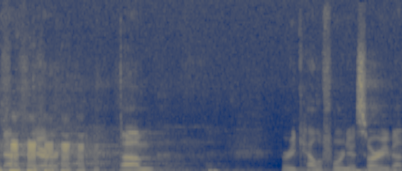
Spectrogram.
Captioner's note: audience laughing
